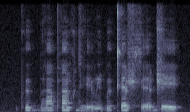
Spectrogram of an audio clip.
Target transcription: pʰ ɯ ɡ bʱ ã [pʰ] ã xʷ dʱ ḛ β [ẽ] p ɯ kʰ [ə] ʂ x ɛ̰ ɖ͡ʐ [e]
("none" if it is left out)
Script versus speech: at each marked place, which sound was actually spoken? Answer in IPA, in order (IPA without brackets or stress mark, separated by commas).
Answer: pʰ, ĩ, ɛ, e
